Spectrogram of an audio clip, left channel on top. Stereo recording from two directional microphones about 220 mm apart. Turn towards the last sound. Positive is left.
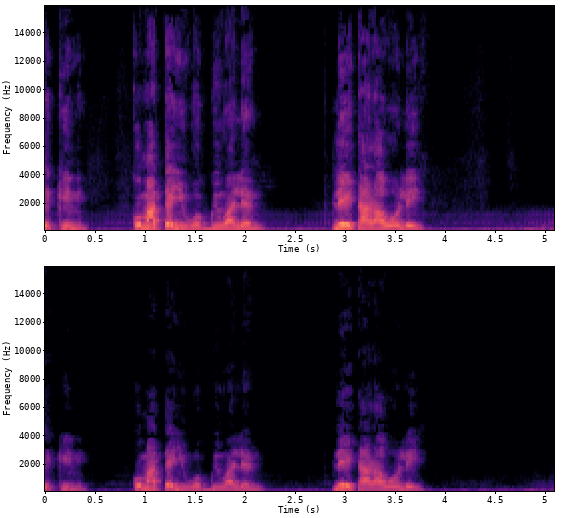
turn(degrees=0)  # may be behind; listen again after turning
